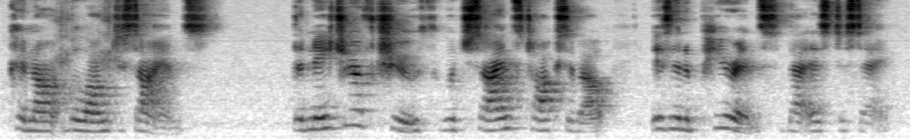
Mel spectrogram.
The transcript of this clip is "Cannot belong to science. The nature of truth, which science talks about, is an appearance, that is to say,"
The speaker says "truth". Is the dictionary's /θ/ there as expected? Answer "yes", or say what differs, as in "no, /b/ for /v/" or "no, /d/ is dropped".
yes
